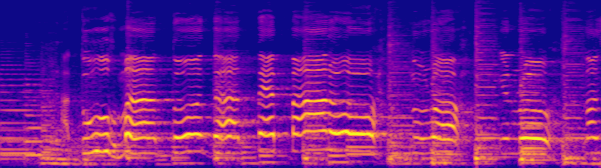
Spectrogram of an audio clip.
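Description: A woman's voice singing a melody, holding notes with vibrato, over two acoustic guitars played in a steady rhythm.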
